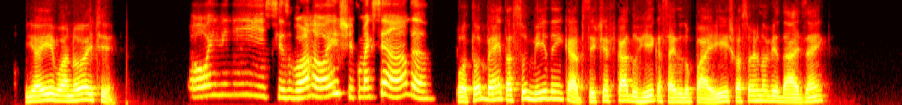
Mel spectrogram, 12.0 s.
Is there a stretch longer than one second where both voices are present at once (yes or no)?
no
